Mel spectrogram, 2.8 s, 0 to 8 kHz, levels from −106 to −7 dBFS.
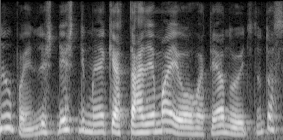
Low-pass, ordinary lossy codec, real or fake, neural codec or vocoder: none; none; real; none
